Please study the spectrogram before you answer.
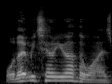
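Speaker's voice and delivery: ordinary talk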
